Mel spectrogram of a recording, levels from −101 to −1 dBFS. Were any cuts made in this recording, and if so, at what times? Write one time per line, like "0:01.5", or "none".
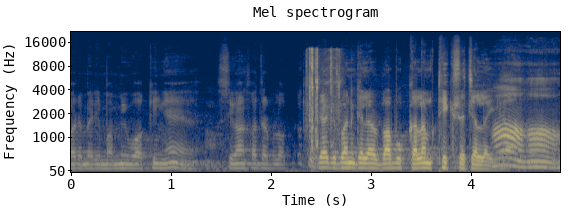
0:02.4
